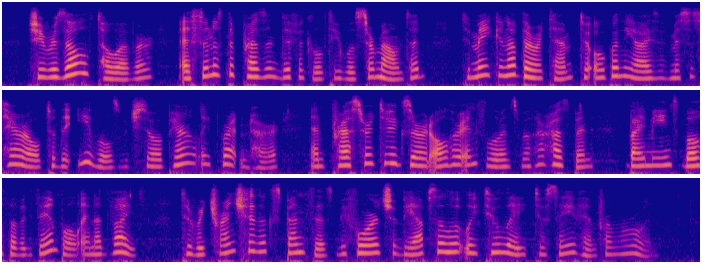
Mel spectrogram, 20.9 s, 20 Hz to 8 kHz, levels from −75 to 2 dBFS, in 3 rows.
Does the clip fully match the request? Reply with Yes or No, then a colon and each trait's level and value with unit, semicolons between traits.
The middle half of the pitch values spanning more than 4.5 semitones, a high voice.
No: average, 4.2 semitones; high, 235 Hz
